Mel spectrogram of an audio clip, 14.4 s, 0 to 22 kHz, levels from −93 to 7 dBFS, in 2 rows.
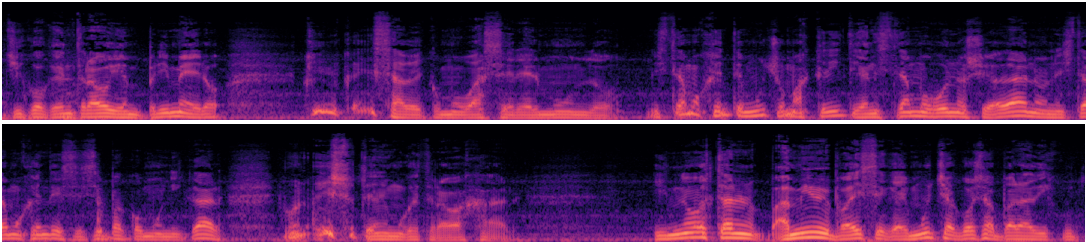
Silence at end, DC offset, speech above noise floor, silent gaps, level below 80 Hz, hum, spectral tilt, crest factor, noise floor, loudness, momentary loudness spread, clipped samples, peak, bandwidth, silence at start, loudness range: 0.05 s; under 0.1%; 24 dB; none; -46 dBFS; none; -8 dB/octave; 18 dB; -48 dBFS; -25 LUFS; 12 LU; under 0.1%; -6 dBFS; 13 kHz; 0 s; 7 LU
